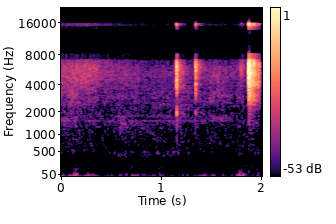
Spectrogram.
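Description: Quiet room tone over a headset microphone, broken by three faint, short clicks about a second in, shortly after, and near the end.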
